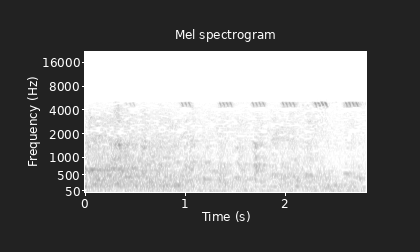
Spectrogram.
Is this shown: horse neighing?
no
